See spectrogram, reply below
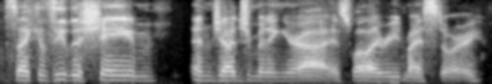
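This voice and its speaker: A man's voice: on the high side, level tone, brisk, vocal fry, sharp tone, no room sound, poor audio. A man reading a scripted comic story aloud to listeners, as its writer and performer. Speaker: comedy troupe writer reading own story.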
